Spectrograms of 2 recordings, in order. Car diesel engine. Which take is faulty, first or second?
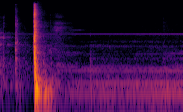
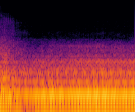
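second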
